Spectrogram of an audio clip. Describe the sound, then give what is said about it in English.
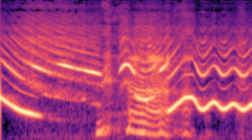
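A toy trombone slide whistle swoops downward in a long gliding tone, breaks off briefly, then returns with a bright, wobbling warble that bends up and down, loud. “And then we got the trombone whistle.”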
